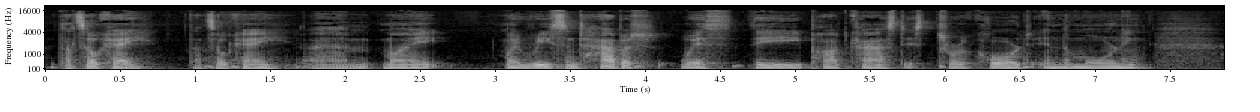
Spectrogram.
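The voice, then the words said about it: Tired, fatigued voice. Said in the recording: “I can hear in my voice. There's a, there's a tiredness, I have a bit of a, a bit of fatigue in the body.”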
